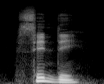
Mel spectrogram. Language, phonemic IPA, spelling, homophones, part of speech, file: French, /se.de/, céder, CD, verb, Fr-céder.ogg
- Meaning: to yield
